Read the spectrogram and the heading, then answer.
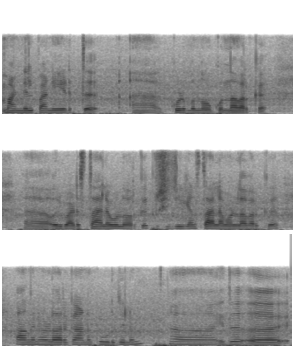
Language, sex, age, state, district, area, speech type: Malayalam, female, 18-30, Kerala, Palakkad, urban, spontaneous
